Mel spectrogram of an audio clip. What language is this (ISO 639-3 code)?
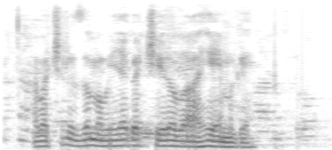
kin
